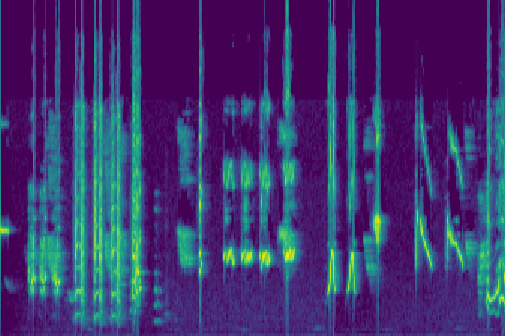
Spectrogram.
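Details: Cucak keling, the black magpie, singing full gacor: varied high chirps, repeated whistled phrases and sharp downward-sweeping notes, delivered in quick bursts separated by short pauses.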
